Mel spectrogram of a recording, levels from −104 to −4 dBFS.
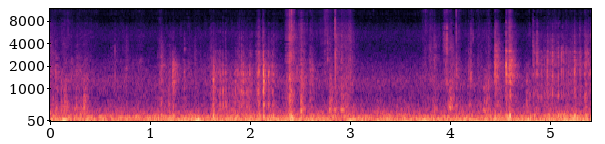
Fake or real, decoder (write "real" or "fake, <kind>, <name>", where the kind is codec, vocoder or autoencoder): fake, vocoder, BigVGAN v2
